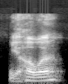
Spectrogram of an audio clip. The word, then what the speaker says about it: Yehovah: So for the purposes of our Bible study, we pronounce the name of God as Yehovah, and many people around the world pronounce the name as Yahweh.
